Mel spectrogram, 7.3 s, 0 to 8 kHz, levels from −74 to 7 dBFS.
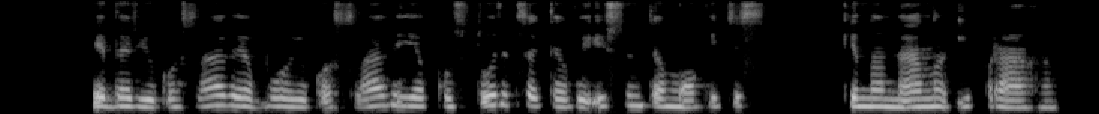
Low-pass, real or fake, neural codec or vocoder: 7.2 kHz; real; none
